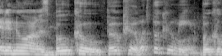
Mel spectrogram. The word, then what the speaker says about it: Beaucoup: Beaucoup.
